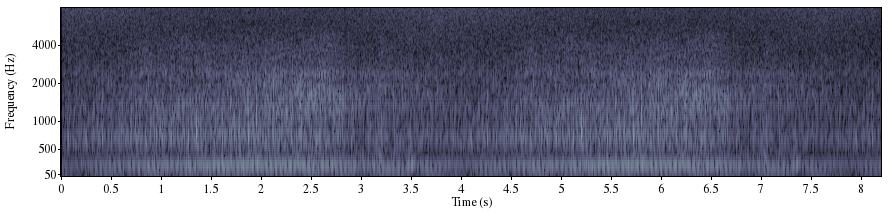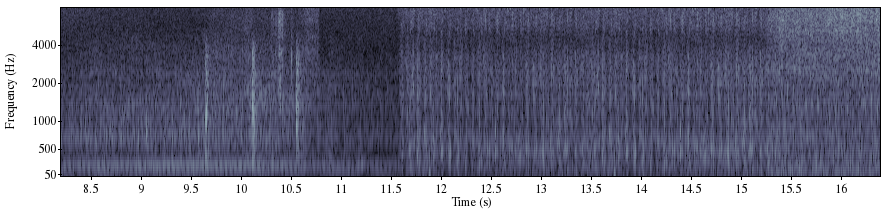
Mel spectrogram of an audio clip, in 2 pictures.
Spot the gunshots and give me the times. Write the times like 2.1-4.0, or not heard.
9.6-10.8.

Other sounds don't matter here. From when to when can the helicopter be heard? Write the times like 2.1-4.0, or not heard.
0.0-16.3.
